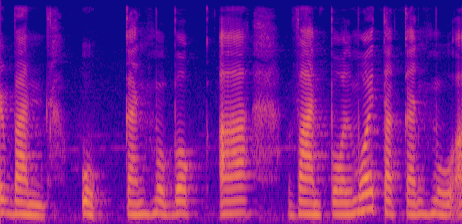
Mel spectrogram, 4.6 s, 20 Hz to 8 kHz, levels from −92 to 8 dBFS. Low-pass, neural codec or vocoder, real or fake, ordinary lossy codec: 7.2 kHz; none; real; none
